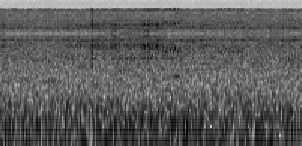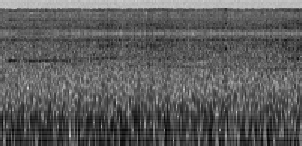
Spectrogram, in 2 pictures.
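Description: Near silence: a faint, steady low background rumble with no distinct sounds.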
